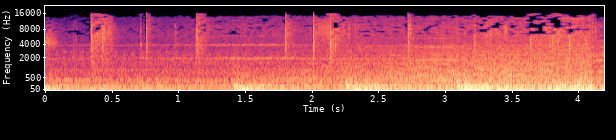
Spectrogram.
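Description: Dark, tense film score with a deep low rumble that swells from about halfway through, and a few sharp clicks in the first two seconds.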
